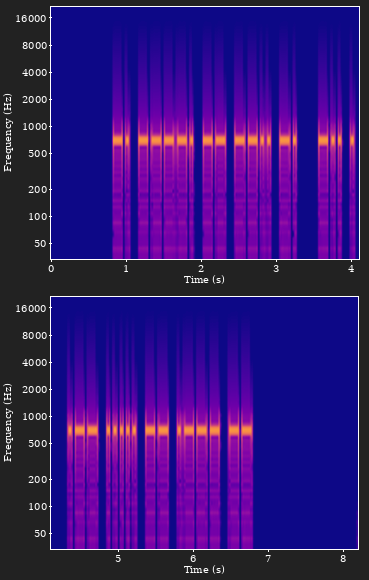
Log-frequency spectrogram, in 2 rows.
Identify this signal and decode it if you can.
Morse code, heard as a keyed tone, about 28 wpm, 700 Hz. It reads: N9MZN DE W5MJM
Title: USA Callsign DE Callsign - 5 Characters - 28wpm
